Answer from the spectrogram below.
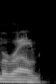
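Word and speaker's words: Marrone: By the way, I would like to point out and applaud DeFilippo and or Doug Marone. Doug Mariota. – what is going on with the pronunciation? – I know. – Doug Mariota. – I'm in my head now. I've done it twice. It's my French pronunciation of Doug's name.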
